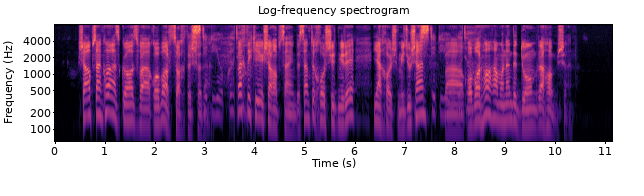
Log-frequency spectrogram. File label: dub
